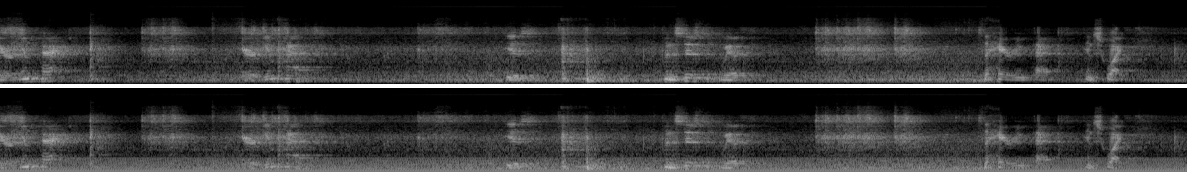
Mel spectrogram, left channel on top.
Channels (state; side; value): noise; right; hum, 5 dB below the sound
